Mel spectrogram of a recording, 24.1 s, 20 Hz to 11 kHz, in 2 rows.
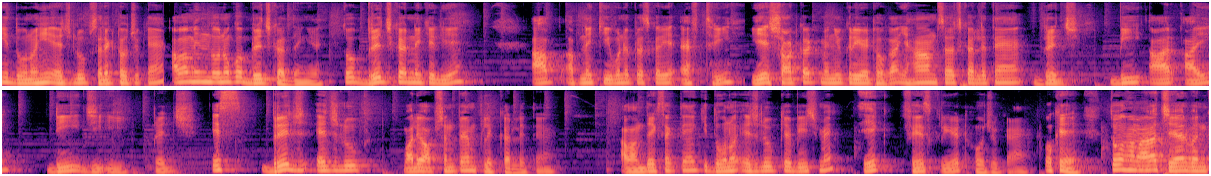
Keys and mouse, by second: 6.9 F3, 18.6-22.4 middle drag.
